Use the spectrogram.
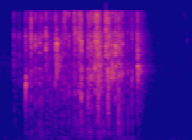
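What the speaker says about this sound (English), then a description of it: "Here it is, the bridge shuffle." A deck of playing cards riffled in a bridge shuffle, one quick crisp burst of fluttering card snaps lasting about a second, close and clear with no talking.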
